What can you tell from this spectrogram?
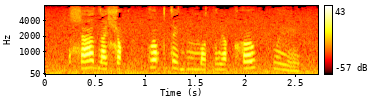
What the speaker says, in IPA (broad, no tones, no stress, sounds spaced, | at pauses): ɬ a d a ɕ o q kː u q t e d mː ɔ t w i qʰ u kʷʰ e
